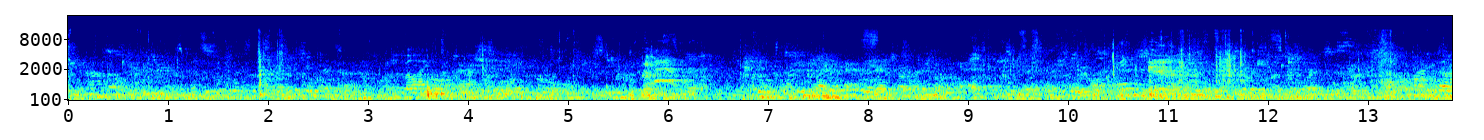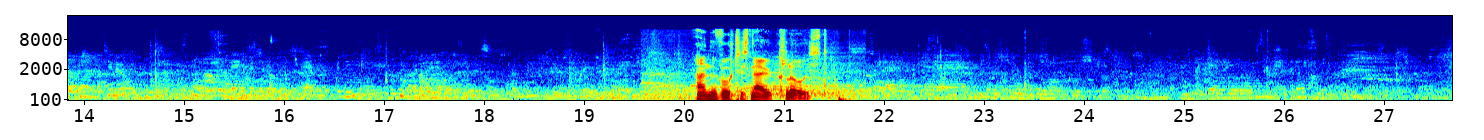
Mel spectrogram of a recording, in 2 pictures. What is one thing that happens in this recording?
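Several people murmur quietly in a large echoing hall.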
